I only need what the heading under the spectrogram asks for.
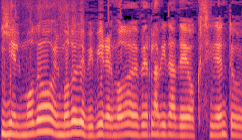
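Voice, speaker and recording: A woman's monotone, flat intonation holds at a fairly quick pace, with noticeable background noise present. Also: medium pitch for a woman. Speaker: radio program host and interviewer. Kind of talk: interview questions.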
